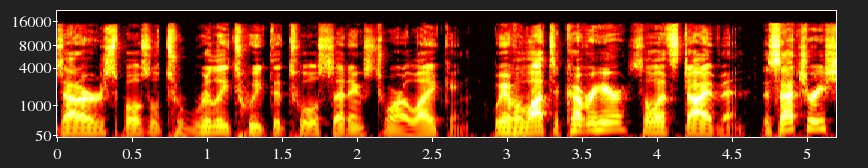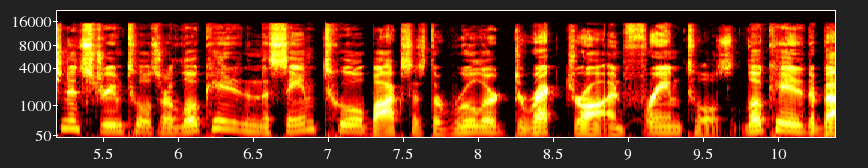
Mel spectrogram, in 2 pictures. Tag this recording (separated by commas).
Speech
